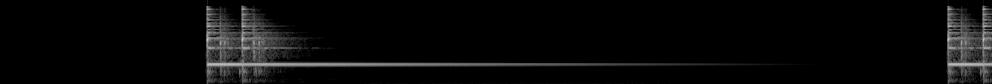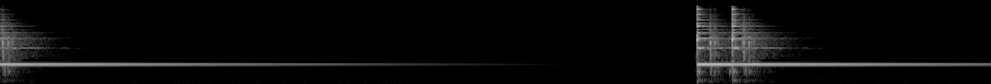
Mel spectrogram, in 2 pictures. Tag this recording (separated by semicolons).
automotive; bell; car; ding; fuel; gas-station; gas-station-bell; petrol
